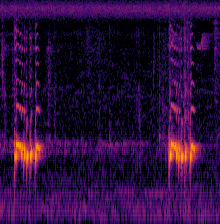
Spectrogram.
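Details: {'caption': 'Local wild zebra dove singing; two short melodious cooing phrases, each a rapid pulsed rolling coo lasting under a second, separated by about three seconds of silence.'}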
